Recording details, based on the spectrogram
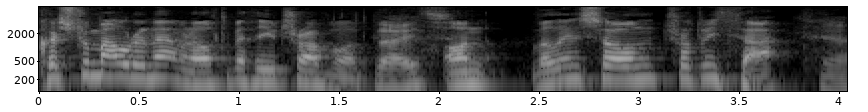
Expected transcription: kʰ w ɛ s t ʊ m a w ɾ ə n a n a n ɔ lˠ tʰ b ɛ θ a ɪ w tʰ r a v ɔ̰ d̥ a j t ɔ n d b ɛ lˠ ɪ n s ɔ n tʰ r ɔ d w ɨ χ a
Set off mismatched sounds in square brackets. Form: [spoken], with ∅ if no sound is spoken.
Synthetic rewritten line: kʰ w ɛ s t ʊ m a w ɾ ə n a [m] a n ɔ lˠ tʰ b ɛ θ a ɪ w tʰ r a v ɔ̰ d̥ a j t ɔ n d [v] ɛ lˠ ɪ n s ɔ n tʰ r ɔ d w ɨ [θ] a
